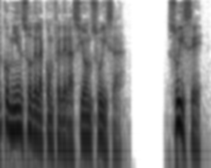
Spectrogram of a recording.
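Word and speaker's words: Suisse: Suice es la pronunciación francesa de Suiza.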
